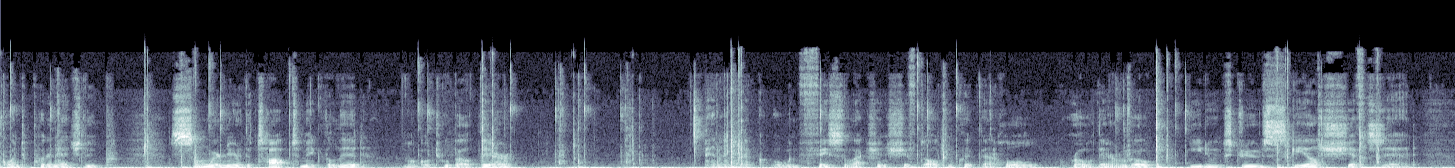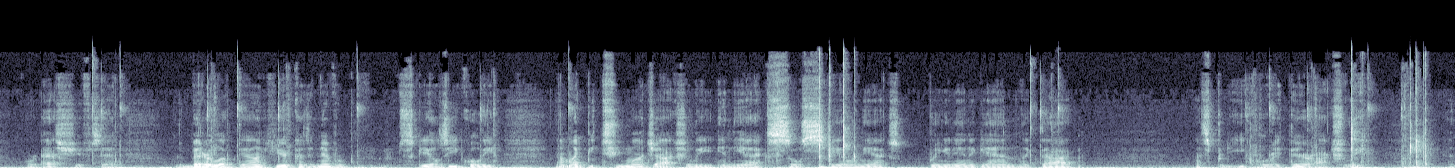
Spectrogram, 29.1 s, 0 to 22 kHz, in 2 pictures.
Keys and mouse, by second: 1.7 ctrl+r, 4.8 a, 7.3 ctrl+Tab, 9.4 click, 11.5 e, 12.7 s, 22.7 s, 28.1 a, 28.7 ctrl+Tab.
